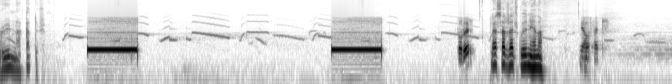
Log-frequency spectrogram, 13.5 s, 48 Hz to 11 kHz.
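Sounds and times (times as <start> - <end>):
speech: 0.0 - 1.0, 9.2 - 11.0, 11.6 - 12.2
long telephone beeps as a call is placed: 1.8 - 2.8, 6.6 - 7.7.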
